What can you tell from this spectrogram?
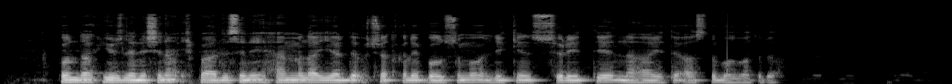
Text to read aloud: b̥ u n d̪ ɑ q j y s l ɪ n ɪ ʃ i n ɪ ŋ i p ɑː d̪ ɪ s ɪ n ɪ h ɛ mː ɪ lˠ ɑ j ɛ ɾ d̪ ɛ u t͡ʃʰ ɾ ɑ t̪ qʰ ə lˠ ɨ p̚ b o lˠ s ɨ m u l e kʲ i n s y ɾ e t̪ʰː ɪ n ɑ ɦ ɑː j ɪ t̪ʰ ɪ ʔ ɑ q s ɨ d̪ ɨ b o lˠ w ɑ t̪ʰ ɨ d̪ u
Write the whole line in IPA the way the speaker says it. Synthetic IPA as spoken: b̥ u n d̪ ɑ q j y z l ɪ n ɪ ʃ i n ɪ ŋ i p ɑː d̪ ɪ s ɪ n ɪ h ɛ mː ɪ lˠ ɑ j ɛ ɾ d̪ ɛ u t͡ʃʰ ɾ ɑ t̪ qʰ ə lˠ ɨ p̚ b o lˠ s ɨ m u l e kʲ i n s y ɾ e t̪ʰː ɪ n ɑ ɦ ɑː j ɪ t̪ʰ ɪ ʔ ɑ s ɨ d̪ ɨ b o lˠ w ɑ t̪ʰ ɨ d̪ u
